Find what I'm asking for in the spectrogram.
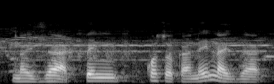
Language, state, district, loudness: Kokborok, Tripura, West Tripura, -17 LUFS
